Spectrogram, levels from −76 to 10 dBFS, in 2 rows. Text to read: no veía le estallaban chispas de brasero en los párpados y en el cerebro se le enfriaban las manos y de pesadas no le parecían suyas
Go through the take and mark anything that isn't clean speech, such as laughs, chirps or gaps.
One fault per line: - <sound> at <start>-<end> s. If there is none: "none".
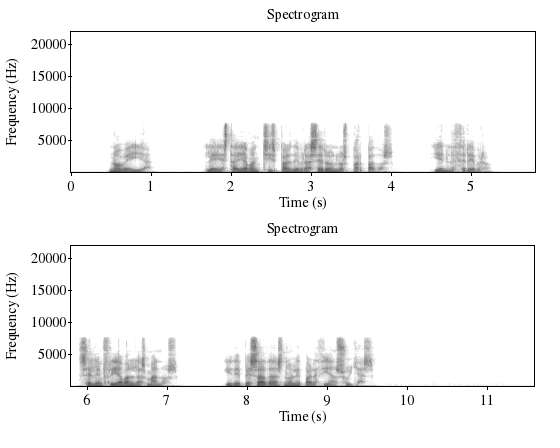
none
